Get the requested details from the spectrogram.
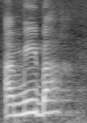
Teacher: diagraph is a combination of two letters representing one sound and the sound in that word is e the long sound e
